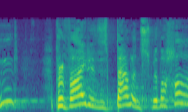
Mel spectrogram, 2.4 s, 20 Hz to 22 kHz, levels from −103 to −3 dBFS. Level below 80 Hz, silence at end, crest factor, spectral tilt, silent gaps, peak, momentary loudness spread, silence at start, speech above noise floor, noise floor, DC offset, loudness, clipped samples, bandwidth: -62 dBFS; 0 s; 18 dB; -4 dB/octave; none; 0 dBFS; 8 LU; 0 s; 22 dB; -38 dBFS; under 0.1%; -17 LUFS; under 0.1%; 11 kHz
